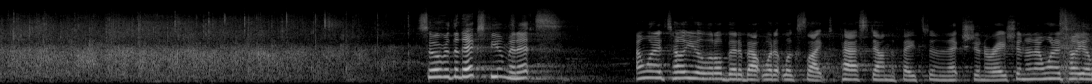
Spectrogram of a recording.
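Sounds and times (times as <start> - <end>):
audience clapping: 0.0 - 4.2
speech: 4.2 - 5.7, 6.4 - 10.9.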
